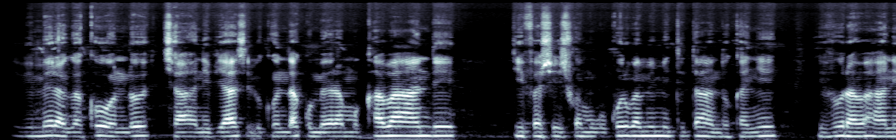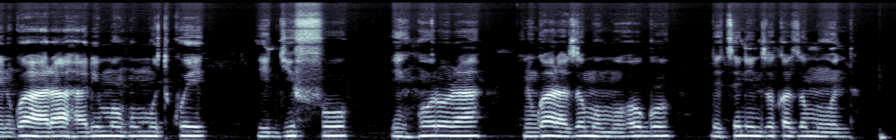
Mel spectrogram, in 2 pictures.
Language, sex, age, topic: Kinyarwanda, male, 18-24, health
